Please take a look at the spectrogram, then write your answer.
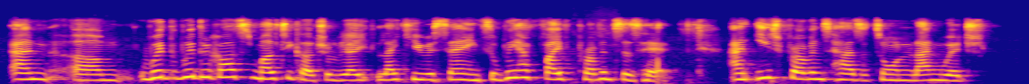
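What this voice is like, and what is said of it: Strong Pakistani accent. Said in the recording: “I have a very, very strong Pakistani accent.”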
